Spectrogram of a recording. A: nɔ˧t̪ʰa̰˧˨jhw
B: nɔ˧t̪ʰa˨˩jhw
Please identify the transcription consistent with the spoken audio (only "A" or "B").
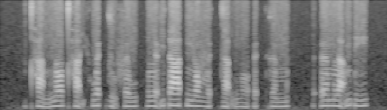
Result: A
